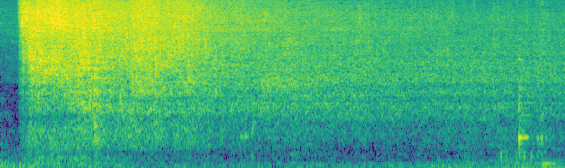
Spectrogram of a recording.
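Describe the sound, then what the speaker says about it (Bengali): Tamarind water hits hot oil tempered with five-spice, bursting into a loud, steady sizzle that gradually fades over several seconds, with a faint clink near the end. "ফোড়নটা একটু লাল হয়ে গেলে তেঁতুল চটকানা জলটা দিয়ে দেব"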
